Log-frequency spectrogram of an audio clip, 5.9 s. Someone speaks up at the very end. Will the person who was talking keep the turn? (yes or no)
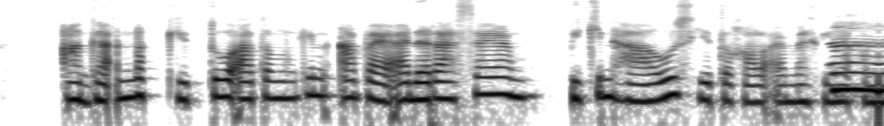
no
